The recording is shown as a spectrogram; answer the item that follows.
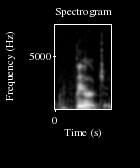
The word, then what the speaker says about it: Baert: Baert. Yes. Is that pronounced right? It's Baert, exactly.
